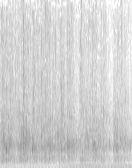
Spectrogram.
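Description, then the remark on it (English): A crowd claps together in a dense, steady wash of applause, many hands blending into a continuous patter with faint sharper claps standing out now and then. “Now everybody claps.”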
